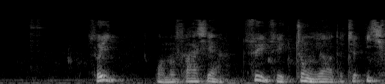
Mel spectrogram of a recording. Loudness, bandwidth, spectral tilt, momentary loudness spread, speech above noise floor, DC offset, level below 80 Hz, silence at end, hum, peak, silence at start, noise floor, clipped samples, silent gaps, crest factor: -33 LUFS; 8.8 kHz; -6 dB/octave; 7 LU; 24 dB; under 0.1%; -56 dBFS; 0 s; none; -14 dBFS; 0 s; -55 dBFS; under 0.1%; none; 20 dB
